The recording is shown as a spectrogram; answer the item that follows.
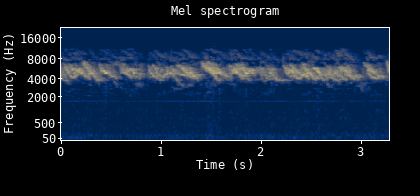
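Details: Oriental white-eye bred as a contest prospect singing an unbroken, very high, rapid warbling twitter throughout.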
